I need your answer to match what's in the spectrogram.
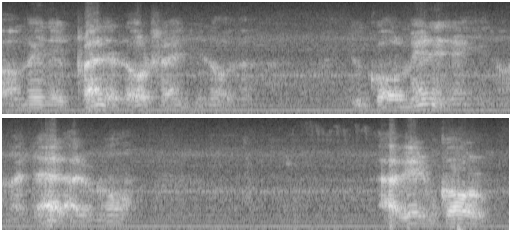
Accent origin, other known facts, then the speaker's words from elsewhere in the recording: the South, United States; And although I'm a Southerner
